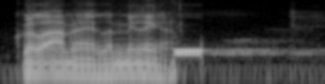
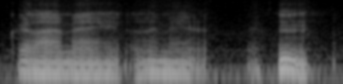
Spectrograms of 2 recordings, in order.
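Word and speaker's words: Guillaume Le Million: Guillaume Lamillia. If it doesn't rhyme, you're not pronouncing it right. Guillaume Lamillia.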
